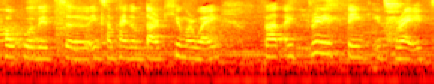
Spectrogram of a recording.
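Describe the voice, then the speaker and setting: Audible room echo and noticeable background noise surround a woman's voice. She talks at a fairly slow pace with monotone, flat intonation. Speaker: podcast co-host, university student. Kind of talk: casual chat. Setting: cafe.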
